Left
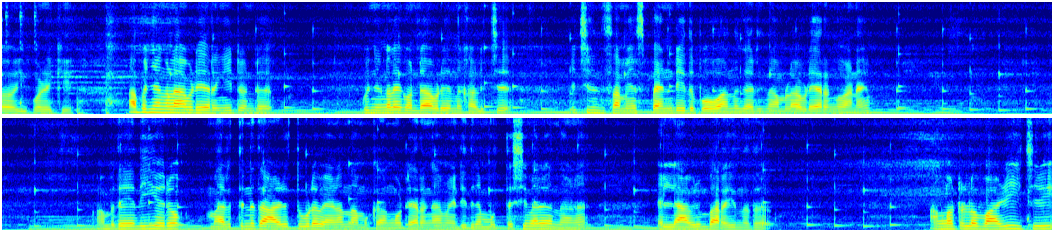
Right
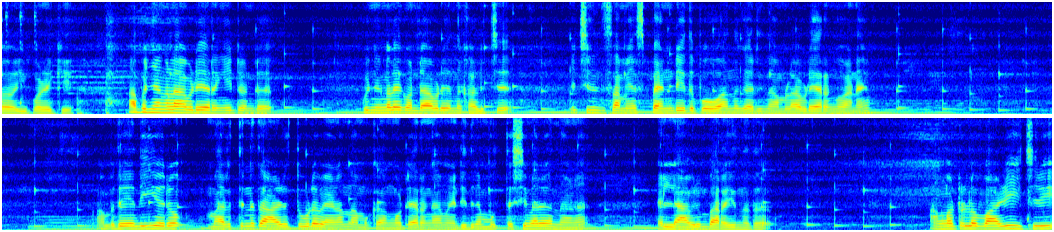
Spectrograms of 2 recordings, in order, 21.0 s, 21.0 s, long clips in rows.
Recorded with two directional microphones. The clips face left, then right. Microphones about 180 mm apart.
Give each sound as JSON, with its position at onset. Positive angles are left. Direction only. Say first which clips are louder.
{"t": 0.3, "sound": "a woman's voice", "louder": "right 5 dB", "side_deg": -20}
{"t": 11.4, "sound": "a woman's voice", "louder": "right 4 dB", "side_deg": -10}
{"t": 19.8, "sound": "a woman's voice", "louder": "right 3 dB", "side_deg": -15}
